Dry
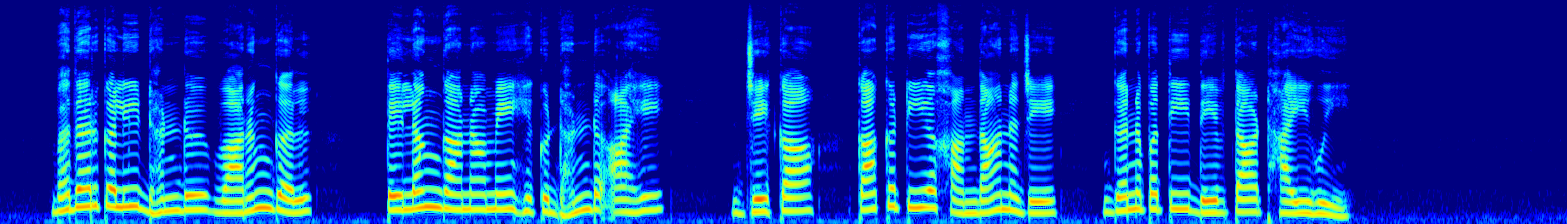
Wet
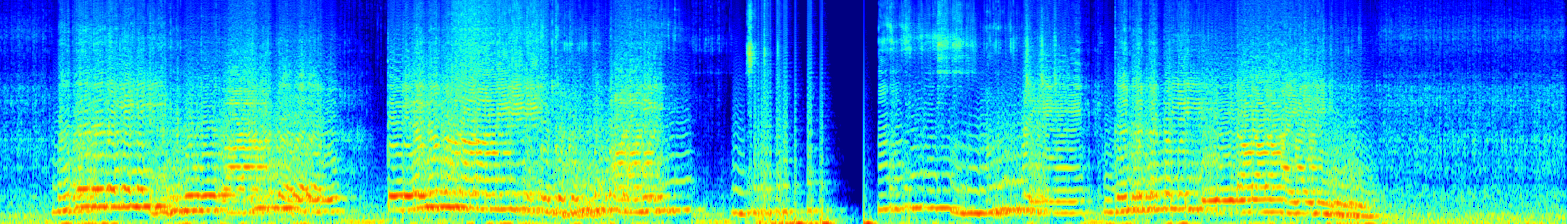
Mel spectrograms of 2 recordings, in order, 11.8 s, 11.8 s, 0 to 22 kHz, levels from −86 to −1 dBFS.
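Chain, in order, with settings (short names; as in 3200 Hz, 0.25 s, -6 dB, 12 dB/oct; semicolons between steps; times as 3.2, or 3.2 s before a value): loudspeakers at several distances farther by 38 m 0 dB, 72 m -3 dB; 4.96–7.67 spectral gain 290–5700 Hz -21 dB; power-law curve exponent 0.35; 3.38–4.19 high shelf 6900 Hz +6.5 dB; 5.64–6.59 Schmitt trigger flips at -16.5 dBFS; shoebox room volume 170 m³, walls furnished, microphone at 0.69 m; gain -5.5 dB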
